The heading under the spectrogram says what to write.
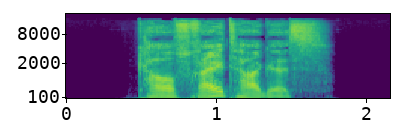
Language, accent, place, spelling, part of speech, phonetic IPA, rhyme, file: German, Germany, Berlin, Karfreitages, noun, [kaːɐ̯ˈfʁaɪ̯taːɡəs], -aɪ̯taːɡəs, De-Karfreitages.ogg
- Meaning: genitive singular of Karfreitag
